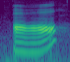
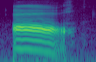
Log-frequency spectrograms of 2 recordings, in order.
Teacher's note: with the aw sound, the lips are pursed closer together, and they tend to jut out just a little bit from the face. So when we say aw, our jaw is jutting out just a little bit from the face when you say that.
